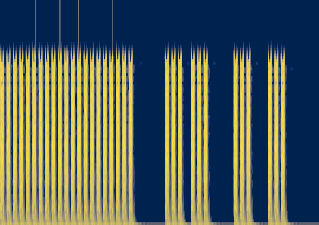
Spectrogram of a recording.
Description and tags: Automatic weapon firing
The sound of an automatic weapon being fired, perhaps suitable for a videogame. Created using the Willhelm Scream as source material and distorting the life out of it.
automatic, burst, effect, firing, game, gun, shooting, videogame, weapon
